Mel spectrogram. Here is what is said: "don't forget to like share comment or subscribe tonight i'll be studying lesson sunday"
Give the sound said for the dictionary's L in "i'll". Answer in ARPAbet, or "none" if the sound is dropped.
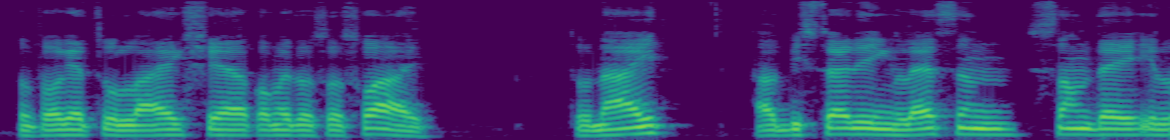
L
